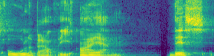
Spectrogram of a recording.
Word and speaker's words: iamb: the word i am is pronounced just like the phrase i am now let's expand that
